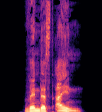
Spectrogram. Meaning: inflection of einwenden: 1. second-person singular present 2. second-person singular subjunctive I
- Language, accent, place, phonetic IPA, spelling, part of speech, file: German, Germany, Berlin, [ˌvɛndəst ˈaɪ̯n], wendest ein, verb, De-wendest ein.ogg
